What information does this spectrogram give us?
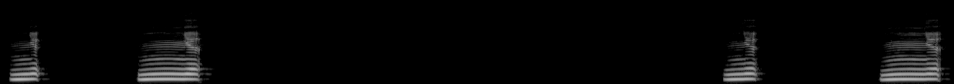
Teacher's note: Instead of using the tip of your tongue as you would with a regular N, try to use the middle part of your tongue to contact the roof of your mouth. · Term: Spanish N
